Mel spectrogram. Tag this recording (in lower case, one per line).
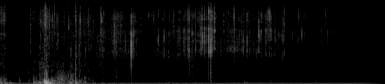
crinkling
crushing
